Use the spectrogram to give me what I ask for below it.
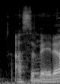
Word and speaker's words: Acevedo: I would also recommend The Poet X, and I'm going to butcher the last name, by Elizabeth Acevedo. – Acevedo. – Acevedo, thank you.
